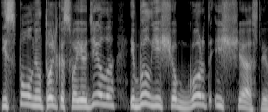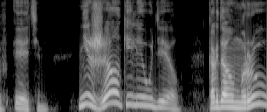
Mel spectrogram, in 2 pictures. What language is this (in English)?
Russian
